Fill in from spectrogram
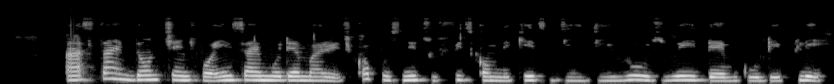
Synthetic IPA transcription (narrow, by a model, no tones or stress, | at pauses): astãɪ̃mdɔ̃ntt͡ʃẽnd͡ʒfɔĩns̬aɪdmodɛmaɹed͡ʒkɔpusnid̚tʰufitkɔmjunikʰetdidiɹolswedɛ̃mɡodeple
